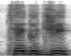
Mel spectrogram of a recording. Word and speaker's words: Teguki: And just a quick note, it's Teguki. Teguki, thank you.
